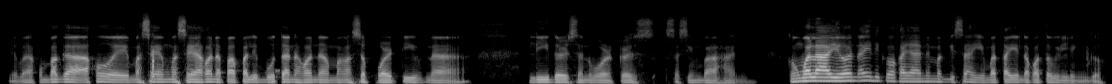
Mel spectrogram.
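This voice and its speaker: A man's voice: lowish voice, brisk, no room sound. A Filipino man, a pastor, leads a Bible study in a conversational way, mixing in English and asking "di ba?" often. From Philippines.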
